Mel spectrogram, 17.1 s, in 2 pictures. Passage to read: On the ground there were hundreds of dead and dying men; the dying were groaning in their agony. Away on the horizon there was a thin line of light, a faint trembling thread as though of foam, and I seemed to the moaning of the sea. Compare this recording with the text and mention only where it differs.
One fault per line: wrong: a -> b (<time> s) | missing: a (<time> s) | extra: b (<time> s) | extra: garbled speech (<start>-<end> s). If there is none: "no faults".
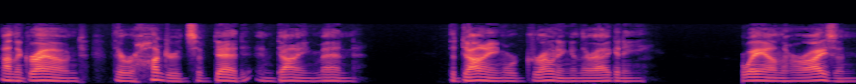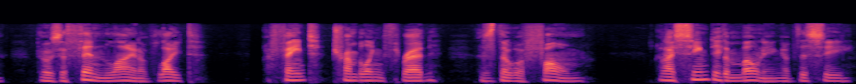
no faults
